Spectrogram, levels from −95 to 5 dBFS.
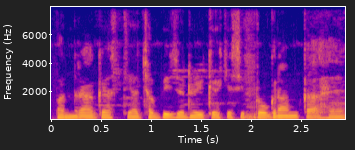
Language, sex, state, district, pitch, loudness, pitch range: Hindi, male, Rajasthan, Jaisalmer, 120 Hz, -17 LUFS, 120-125 Hz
